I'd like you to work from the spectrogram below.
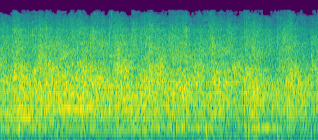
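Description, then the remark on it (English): A church audience claps together in a steady, dense wash of applause that holds at an even level for the whole stretch, with no voices standing out above the hand-clapping. “Would you clap your hands if you believe it?”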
